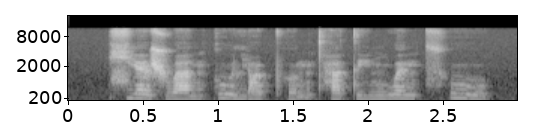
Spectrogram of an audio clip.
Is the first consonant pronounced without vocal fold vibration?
yes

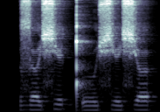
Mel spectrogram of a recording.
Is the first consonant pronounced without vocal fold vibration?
no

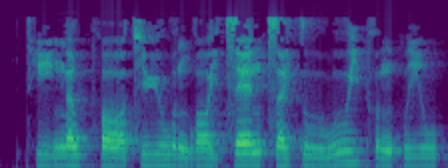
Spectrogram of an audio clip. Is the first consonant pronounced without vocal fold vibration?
yes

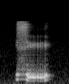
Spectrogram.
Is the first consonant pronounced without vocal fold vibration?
no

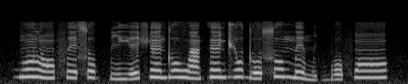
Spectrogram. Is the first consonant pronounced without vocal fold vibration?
no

